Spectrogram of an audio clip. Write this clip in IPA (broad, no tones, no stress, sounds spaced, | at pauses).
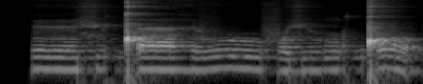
ʏː fʲ o ǃʼ ɜː ɦ ʏ v uː f o fʲ uː ŋ ɔ ǃʼ o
